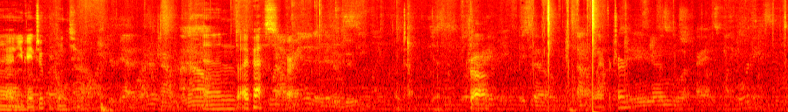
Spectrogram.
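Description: Playing cards slide and tap on a table mat.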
